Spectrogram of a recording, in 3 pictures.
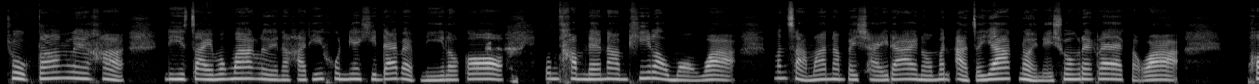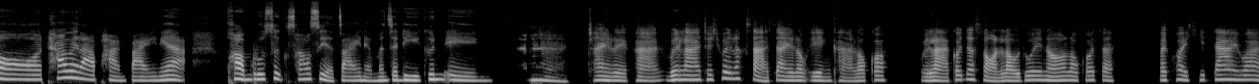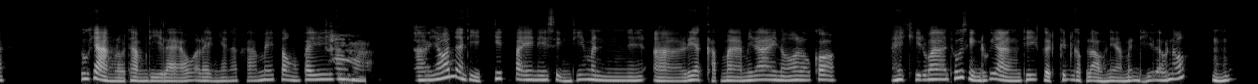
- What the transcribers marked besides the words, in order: distorted speech
- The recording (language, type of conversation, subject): Thai, podcast, คุณมองว่าการให้อภัยตัวเองคืออะไร และคุณทำอย่างไรถึงจะให้อภัยตัวเองได้?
